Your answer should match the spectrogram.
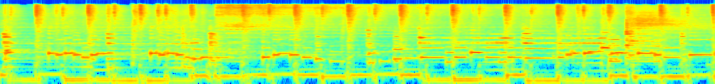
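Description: Jazz organ quartet playing a hard-swinging bluesy shuffle. An electric guitar stands out over a steady bass line from the organ, a single-note melodic line winds up and down, and the drum kit keeps time on the cymbals.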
